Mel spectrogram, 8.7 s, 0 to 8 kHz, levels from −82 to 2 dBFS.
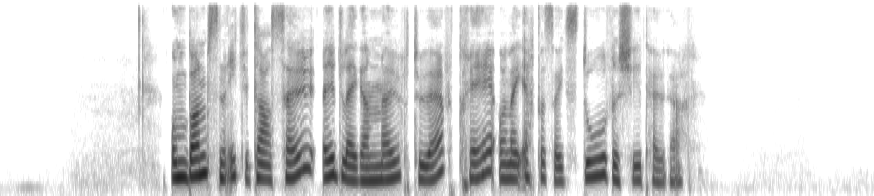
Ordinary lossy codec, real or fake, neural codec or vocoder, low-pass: none; fake; codec, 24 kHz, 1 kbps, SNAC; 7.2 kHz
